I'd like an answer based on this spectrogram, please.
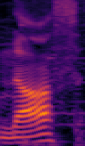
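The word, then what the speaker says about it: Pnath: death metal band called veil of noth and that's with a silent p p n a which is a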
